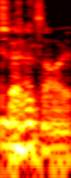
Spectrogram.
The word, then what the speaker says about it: Benatar: Pat Benatar. – Is that how you pronounce it? – Benatar, yeah.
